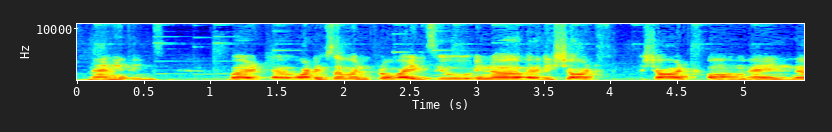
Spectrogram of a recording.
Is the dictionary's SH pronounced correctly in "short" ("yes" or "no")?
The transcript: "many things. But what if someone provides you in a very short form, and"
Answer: yes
